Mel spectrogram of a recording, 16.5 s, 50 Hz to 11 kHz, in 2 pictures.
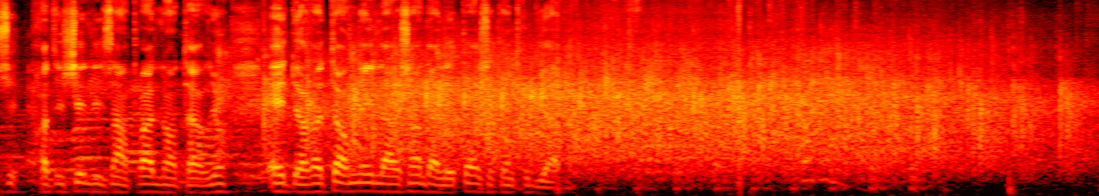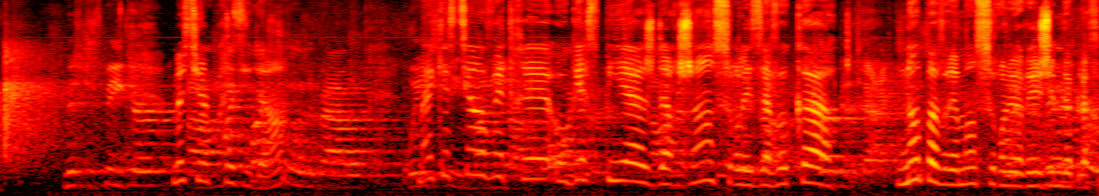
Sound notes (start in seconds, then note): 6.6 some Applause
